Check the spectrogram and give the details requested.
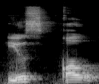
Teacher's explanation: قاف کو موٹا ادا کریں گے، واو لین ہے یہ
